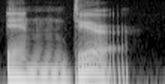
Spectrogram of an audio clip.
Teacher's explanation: endure 它的明显的重音是第二个 OK 第一个音节呢就没有那么没有任何重音、嗯、不明显 okay, 所以重音上有区别一个是哒哒一个是的的 OK 第二呢发音上区别还是挺大的 door 的这个发音呢是一个倒 C 的这个元音后面带一个 R OK 然后它的发音就是 door 开头呢其实我们的嘴唇是撅起来的是嘟起来的有一点嘟的这个感觉嘟然后嘴唇要分开有一个窝的音 door door 后面呢再加一个二 door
